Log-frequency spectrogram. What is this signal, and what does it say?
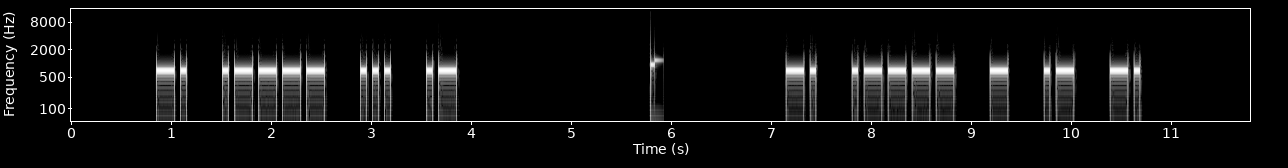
Morse code, heard as a keyed tone, about 20 wpm, spaced as for 15 wpm, 700 Hz. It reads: N1SA N1TAN
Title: 042 Lesson 8g - Number 1 - Call Signs 20wpm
